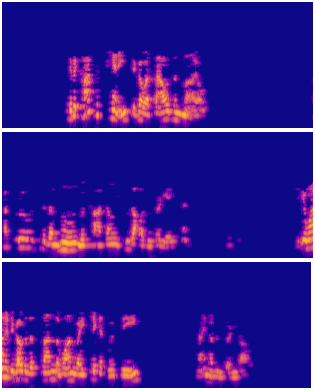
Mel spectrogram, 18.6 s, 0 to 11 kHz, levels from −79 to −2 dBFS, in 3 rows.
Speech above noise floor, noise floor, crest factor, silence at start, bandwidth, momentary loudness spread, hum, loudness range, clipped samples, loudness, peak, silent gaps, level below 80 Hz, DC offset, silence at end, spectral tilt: over 68 dB; under -90 dBFS; 20 dB; 1.3 s; 3.3 kHz; 14 LU; none; 12 LU; under 0.1%; -22 LUFS; -4 dBFS; 4.15-6.16 s, 10.01-10.65 s, 11.01-12.05 s, 15.26-16.28 s; -82 dBFS; under 0.1%; 1.25 s; -11 dB/octave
